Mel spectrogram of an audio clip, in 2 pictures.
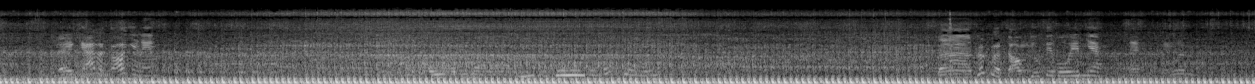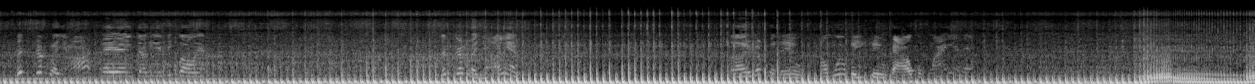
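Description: A motorcycle engine idles with a fast, steady throb.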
